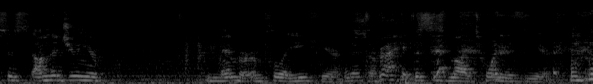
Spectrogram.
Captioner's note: laughter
